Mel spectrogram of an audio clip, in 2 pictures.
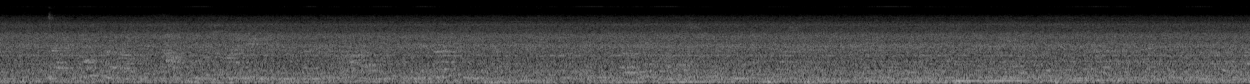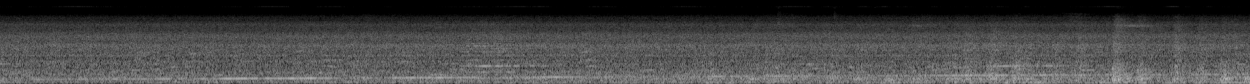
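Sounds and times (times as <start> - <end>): train wheels rumbling: 13.2 - 25.0
train wheel clack: 21.9 - 25.0.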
